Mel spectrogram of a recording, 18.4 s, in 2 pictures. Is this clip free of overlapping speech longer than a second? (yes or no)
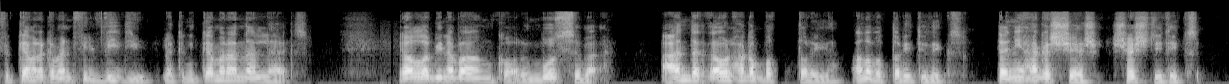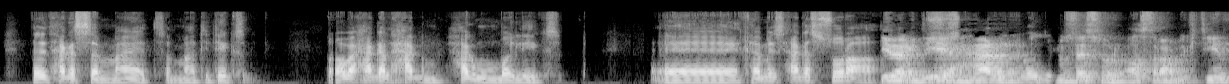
no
